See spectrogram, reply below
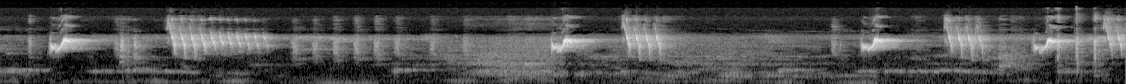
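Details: Eurasian tree sparrows in a fight: sharp rising chirps each followed by a rapid buzzy rattle, in repeated bouts roughly every two seconds.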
